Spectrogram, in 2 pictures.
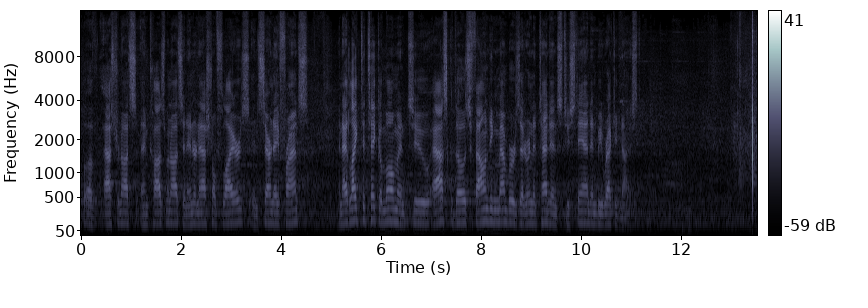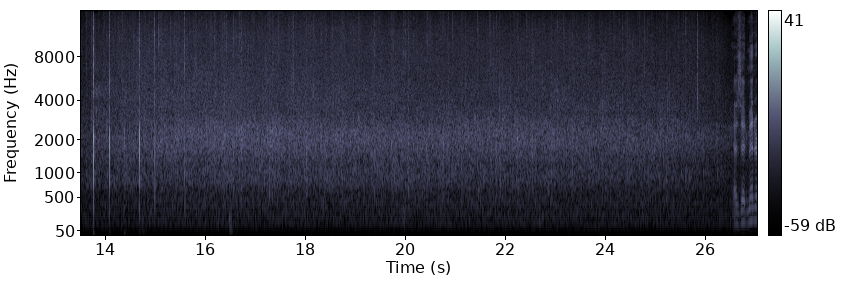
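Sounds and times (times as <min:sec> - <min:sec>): audience applauding: 0:13.1 - 0:26.6
loud close single claps: 0:13.2 - 0:23.8.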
